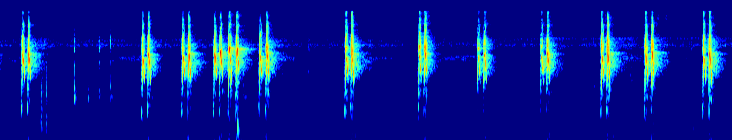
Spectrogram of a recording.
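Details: Blue magpie calling: a series of sharp, short, high chip notes, mostly single, spaced about half a second to a second apart, with a quick cluster of three near the start, in otherwise quiet surroundings.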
